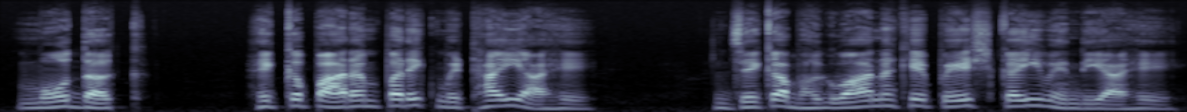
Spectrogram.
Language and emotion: Sindhi, neutral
